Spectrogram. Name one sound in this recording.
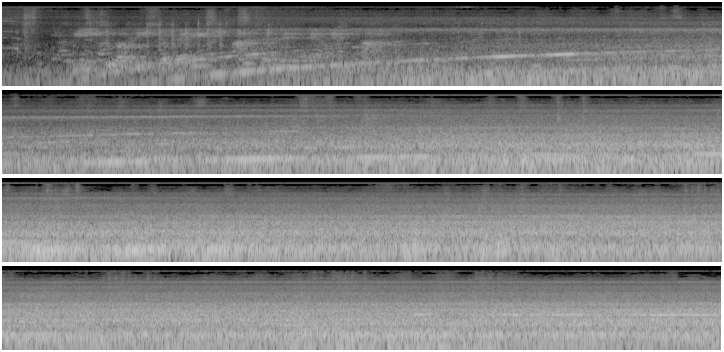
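A tram rumbles and rattles along the rails.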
